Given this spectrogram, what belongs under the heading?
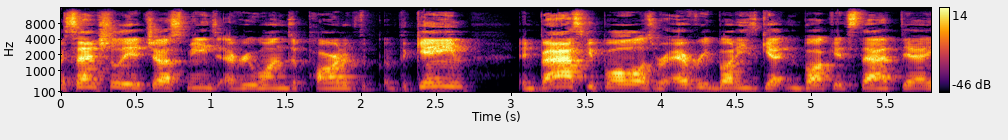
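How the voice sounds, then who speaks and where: Speaking very fast with an American accent, this man has a medium pitch. His tone is bright and sharp. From New Jersey. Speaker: play-by-play commentator and podcast host. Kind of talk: casual interview chat. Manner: animated.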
